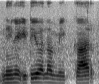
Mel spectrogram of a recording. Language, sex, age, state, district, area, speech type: Telugu, male, 18-30, Andhra Pradesh, Kurnool, urban, spontaneous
